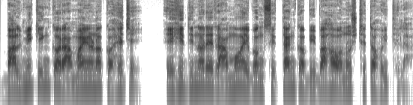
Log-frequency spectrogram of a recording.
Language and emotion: Odia, neutral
